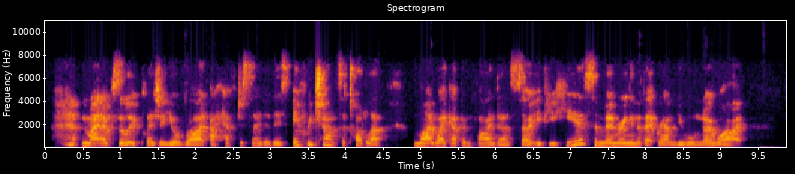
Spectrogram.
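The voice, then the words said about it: Australian accent. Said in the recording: “they could detect an accent... You're in Australia”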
